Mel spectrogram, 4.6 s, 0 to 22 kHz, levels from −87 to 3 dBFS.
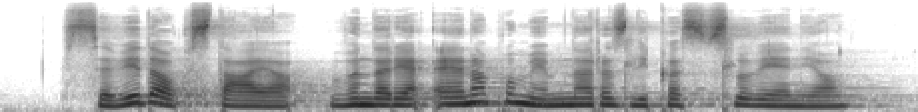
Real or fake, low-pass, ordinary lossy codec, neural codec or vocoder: real; 19.8 kHz; none; none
